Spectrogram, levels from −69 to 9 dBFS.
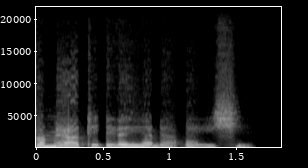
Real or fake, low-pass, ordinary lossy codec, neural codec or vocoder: fake; none; none; codec, 44.1 kHz, 0.9 kbps, DAC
